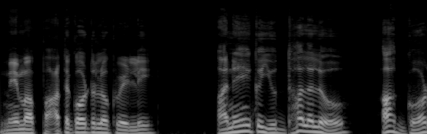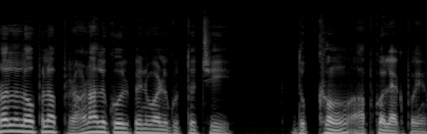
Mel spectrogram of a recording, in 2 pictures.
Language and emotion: Telugu, sad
